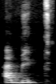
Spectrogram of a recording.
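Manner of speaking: habite said "a-beet", no H; silent H. Shown as a demonstration. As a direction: start habite straight on the vowel. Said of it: "I don't pronounce the letter".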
